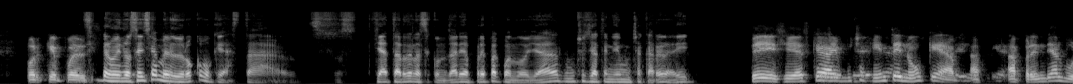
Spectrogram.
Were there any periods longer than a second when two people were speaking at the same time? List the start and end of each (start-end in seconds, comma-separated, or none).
none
